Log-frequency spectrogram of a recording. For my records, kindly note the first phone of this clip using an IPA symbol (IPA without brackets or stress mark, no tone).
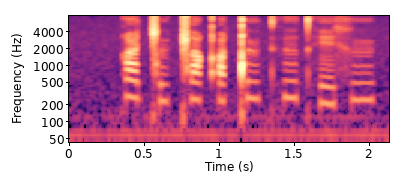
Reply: q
